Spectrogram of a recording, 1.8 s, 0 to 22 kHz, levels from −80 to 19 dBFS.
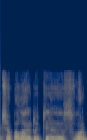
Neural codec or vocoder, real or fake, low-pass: none; real; 10.8 kHz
